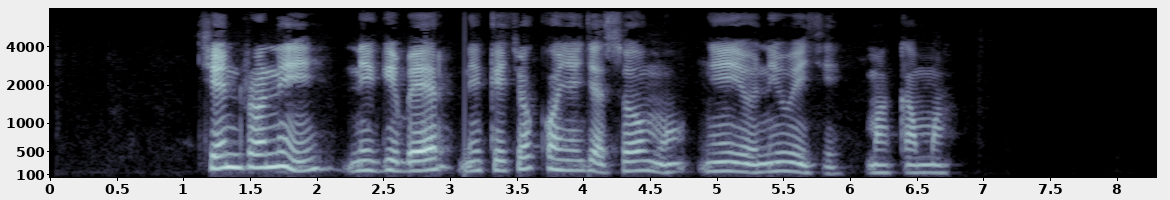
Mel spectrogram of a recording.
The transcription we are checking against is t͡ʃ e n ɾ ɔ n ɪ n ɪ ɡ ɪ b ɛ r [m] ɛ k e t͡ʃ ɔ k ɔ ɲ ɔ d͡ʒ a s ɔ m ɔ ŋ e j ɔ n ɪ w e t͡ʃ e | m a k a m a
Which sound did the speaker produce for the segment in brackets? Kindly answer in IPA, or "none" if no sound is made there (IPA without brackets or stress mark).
n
